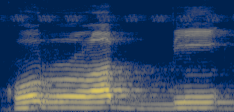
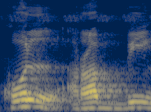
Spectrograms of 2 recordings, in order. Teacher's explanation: di belakangnya lam dengan ro makhrajnya dekat. Mesti diidghamkan. Namanya idgham mutaqaribain, dekat sifatnya.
